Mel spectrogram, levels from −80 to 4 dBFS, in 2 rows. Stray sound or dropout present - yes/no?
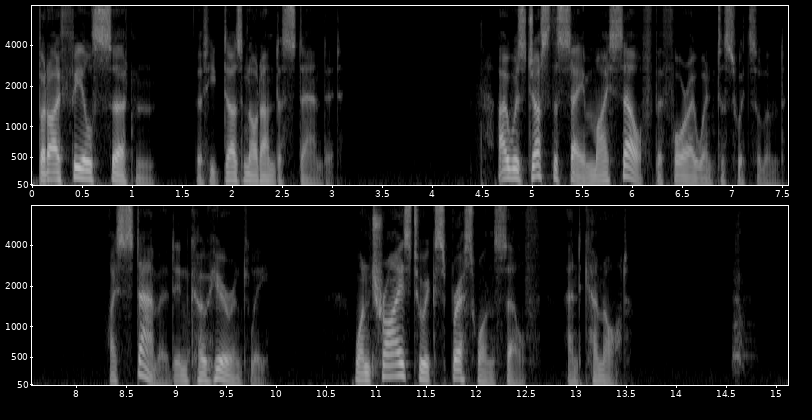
yes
